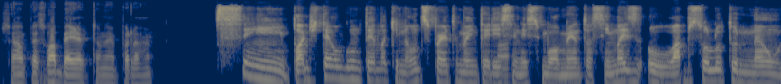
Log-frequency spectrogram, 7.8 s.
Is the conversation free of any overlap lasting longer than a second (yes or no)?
yes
